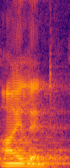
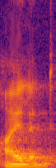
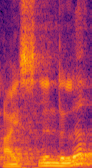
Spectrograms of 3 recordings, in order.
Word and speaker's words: island: telephone now with s the letter s is not pronounced before l in the following words like i a i s l e so s is Corridor and same thing with Island i l Island so it's not Iceland it's Island i s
